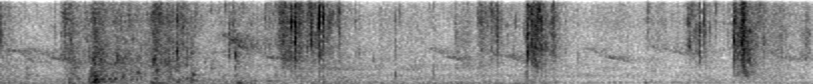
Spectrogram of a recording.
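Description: Water trickling from a small hose nozzle as a cow's hoof is rinsed, with a few sharp clicks. A low steady hum fades out about two-thirds of the way through.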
